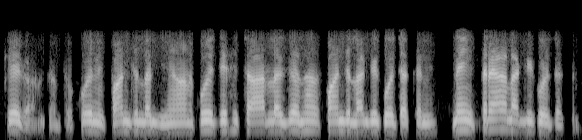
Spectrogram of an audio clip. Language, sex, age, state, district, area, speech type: Dogri, male, 30-45, Jammu and Kashmir, Udhampur, urban, conversation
